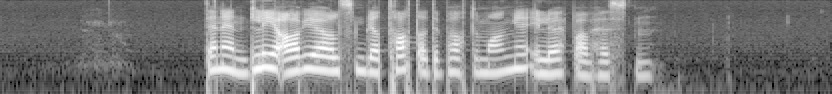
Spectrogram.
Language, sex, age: Norwegian, female, 30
